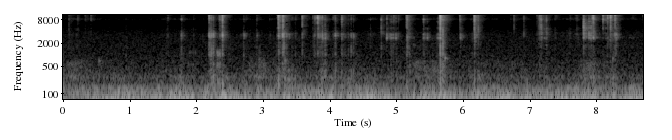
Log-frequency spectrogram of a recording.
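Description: A small white solid PLA plastic 3D-printed ghost toy is scratched and tapped with nails and fingertips. Quiet, sharp clicks and dry scratching bursts with a bright edge sit over a low, steady hum.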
